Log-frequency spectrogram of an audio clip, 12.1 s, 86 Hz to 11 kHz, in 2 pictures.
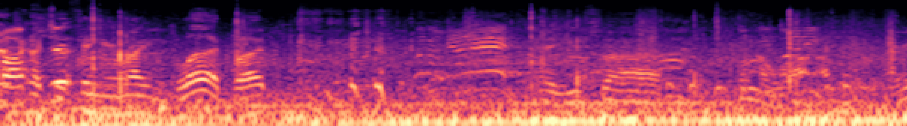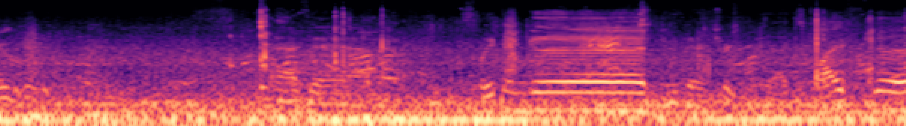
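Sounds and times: people talking indistinctly: 0:00.0 - 0:12.0
steady low hum: 0:00.0 - 0:12.0.

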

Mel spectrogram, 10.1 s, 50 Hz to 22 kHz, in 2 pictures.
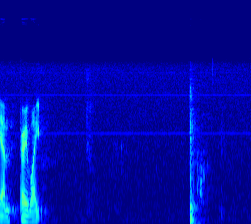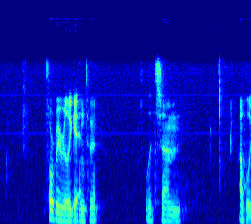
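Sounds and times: sharp knock: 0:03.8 - 0:04.1.

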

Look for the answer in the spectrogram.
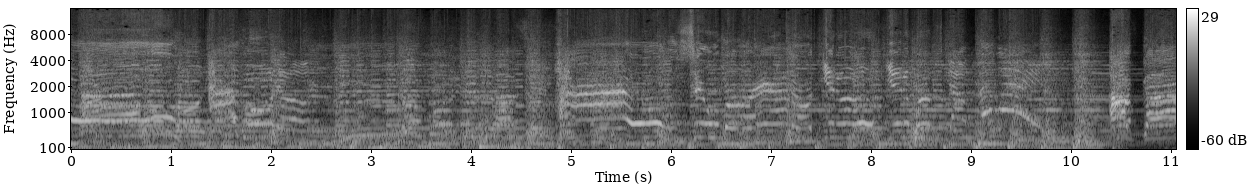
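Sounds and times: instrumental rock and roll record: 0:00.0 - 0:11.0.

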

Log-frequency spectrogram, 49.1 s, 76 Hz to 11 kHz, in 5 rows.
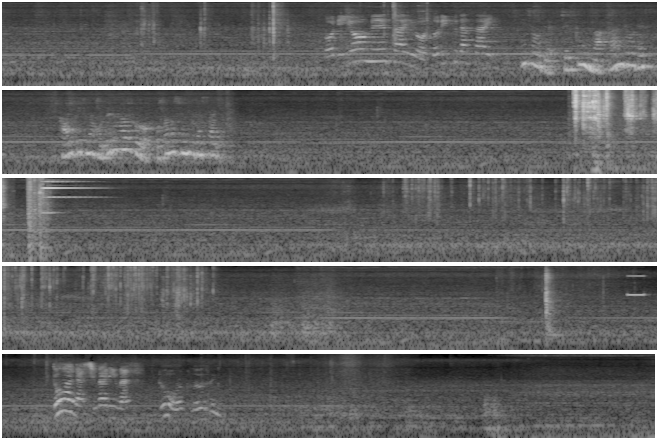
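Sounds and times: steady low hum: 0:00.0 - 0:20.1, 0:20.8 - 0:49.0
rattling metallic clatter: 0:18.4 - 0:20.5
sharp bell-like clink: 0:20.1 - 0:21.4
card reader beep: 0:38.9 - 0:39.2.

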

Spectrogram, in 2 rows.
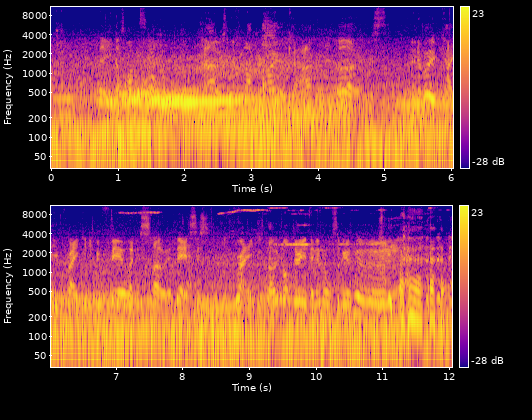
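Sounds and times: car engine humming: 0:00.0 - 0:12.0
people talking: 0:00.7 - 0:12.0.

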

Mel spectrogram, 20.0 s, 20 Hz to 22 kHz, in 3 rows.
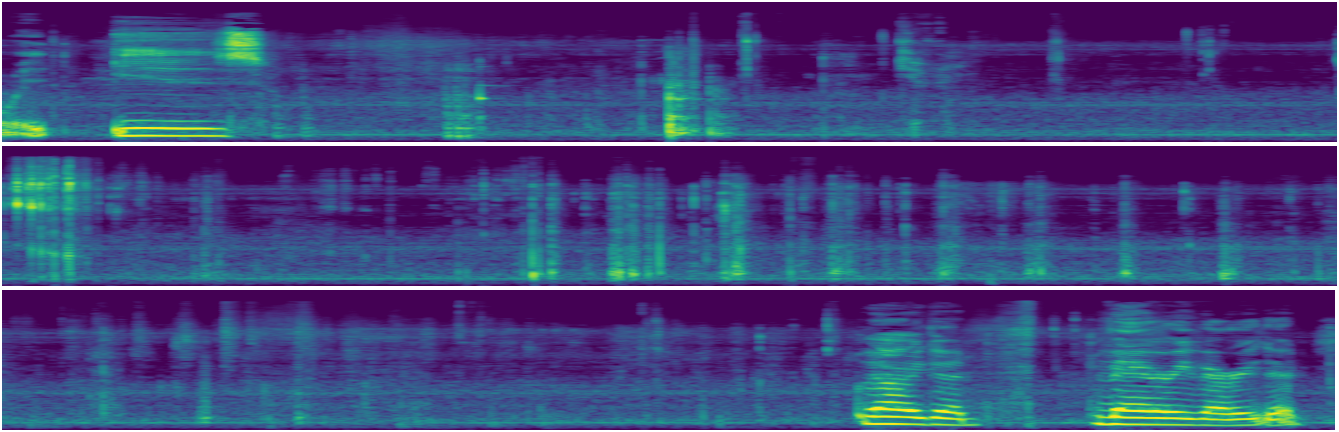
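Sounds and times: pretzel crunching: 0:06.7 - 0:14.6.

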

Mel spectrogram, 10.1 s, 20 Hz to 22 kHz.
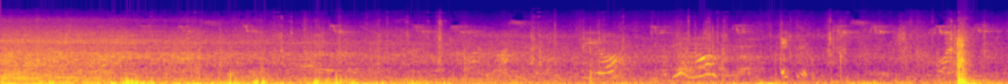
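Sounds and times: street background noise: 0:00.0 - 0:10.0
footsteps on pavement: 0:01.7 - 0:09.9.

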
